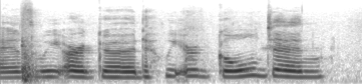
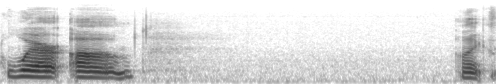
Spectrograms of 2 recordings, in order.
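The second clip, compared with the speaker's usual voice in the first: ordinary delivery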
